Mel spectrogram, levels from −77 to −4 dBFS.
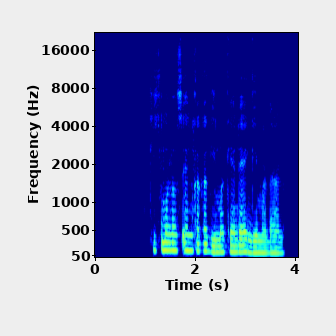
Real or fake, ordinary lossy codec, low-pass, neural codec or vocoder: real; none; none; none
